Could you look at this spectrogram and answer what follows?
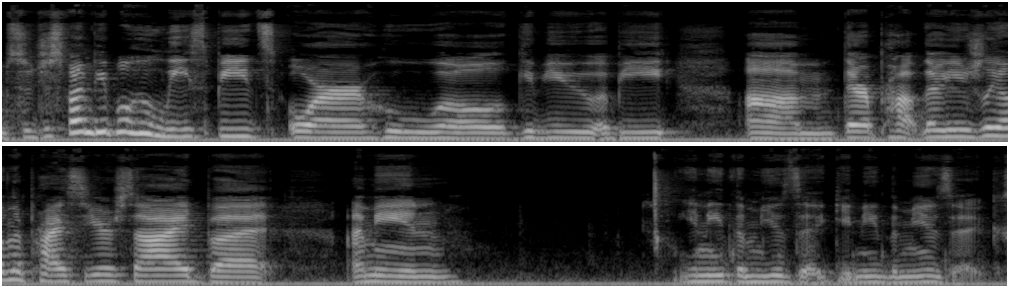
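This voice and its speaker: A woman's voice: fairly low pitch, a bit bright, slight background noise. A woman in her twenties chatting casually to viewers as a singer-songwriter answering questions, explaining things in a conversational way. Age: 20s. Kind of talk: casual solo Q&A chat to camera.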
